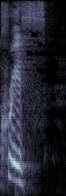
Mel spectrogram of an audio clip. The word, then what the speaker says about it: Crys: Her name is Chris, and it's spelled C-R-Y-S Speaks.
